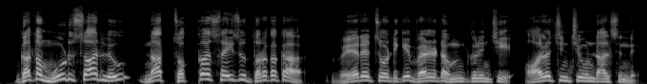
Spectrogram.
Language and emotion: Telugu, angry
